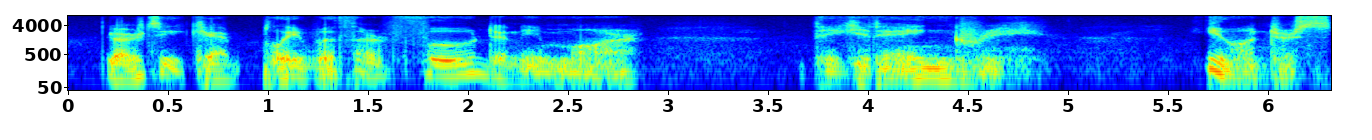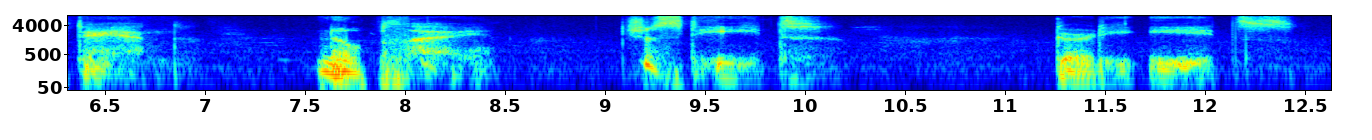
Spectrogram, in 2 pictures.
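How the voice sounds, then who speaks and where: A man's put-on character voice, raspy and guttural, at a very slow pace. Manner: menacing.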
